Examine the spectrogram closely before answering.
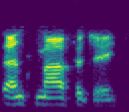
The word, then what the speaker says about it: entomophagy: does that word entomophagy mean well it's generally pronounced entomophagy and it basically just means people of the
